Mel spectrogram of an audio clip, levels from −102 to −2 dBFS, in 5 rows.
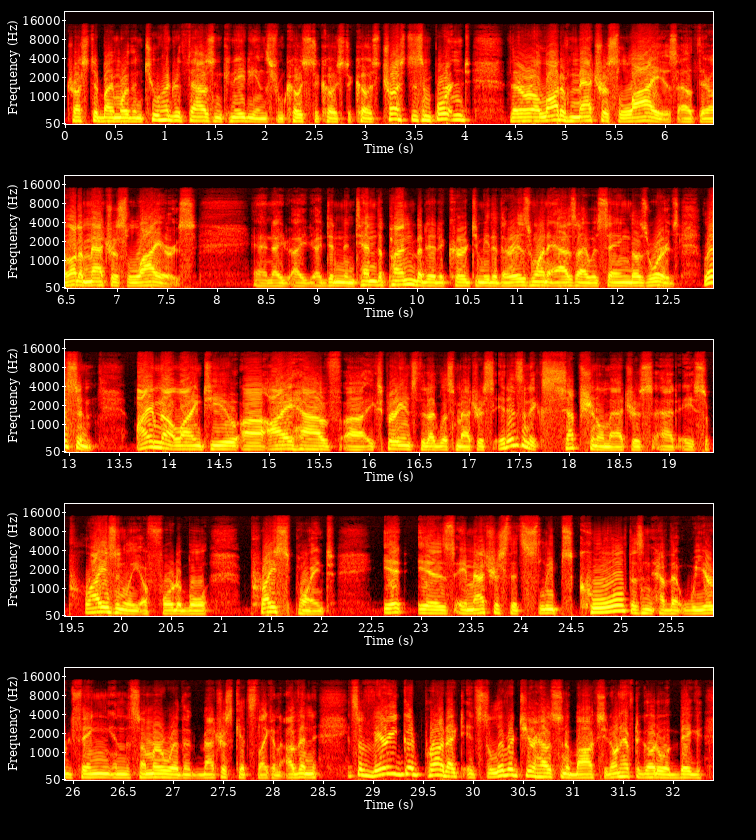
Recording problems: distortion; heavy; 6 dB below the speech

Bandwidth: 14 kHz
